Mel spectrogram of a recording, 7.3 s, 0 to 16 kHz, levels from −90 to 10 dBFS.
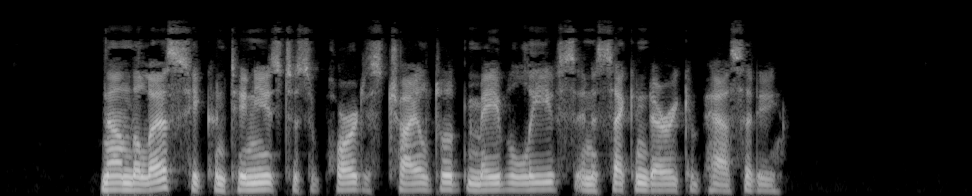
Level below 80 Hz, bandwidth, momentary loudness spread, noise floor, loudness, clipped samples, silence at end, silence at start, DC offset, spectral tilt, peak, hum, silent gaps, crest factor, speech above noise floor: -62 dBFS; 9.6 kHz; 8 LU; -87 dBFS; -19 LUFS; under 0.1%; 1.45 s; 0.75 s; under 0.1%; -4.5 dB/octave; -2 dBFS; none; none; 20 dB; 68 dB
